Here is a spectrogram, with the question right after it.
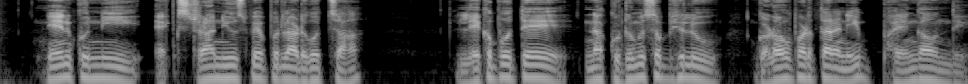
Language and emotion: Telugu, fearful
